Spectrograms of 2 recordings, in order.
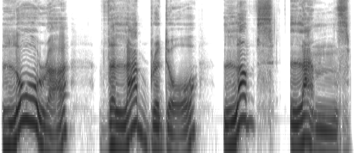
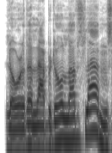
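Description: First: The sentence is said at a slow pace. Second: The sentence is said at a very fast pace.

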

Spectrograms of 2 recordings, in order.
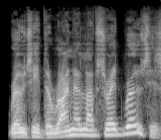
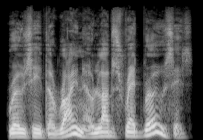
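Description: First: It is spoken at a very fast pace. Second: It is spoken at a fast pace. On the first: "Encore plus vite" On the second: "plus vite"

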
